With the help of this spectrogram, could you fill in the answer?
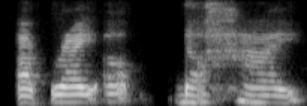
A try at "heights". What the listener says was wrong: Now, remember, for noun, we must pronounce the ending sound. Height. I'm afraid of heights.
